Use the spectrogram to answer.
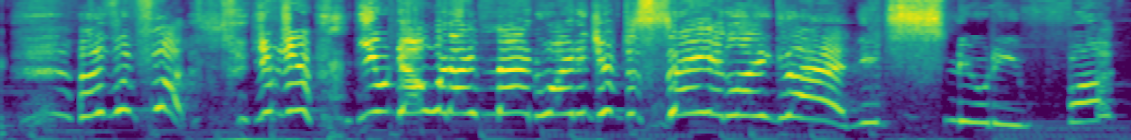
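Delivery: high-pitched laughing outrage at a snooty waiter; incredulous outrage. Real, not acted. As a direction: squeal it in mock disbelief, laughing.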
